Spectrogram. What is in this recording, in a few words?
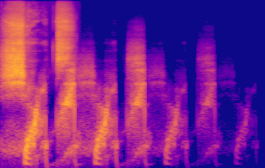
male, Dance spoken hooks; Mutekki Media; Dance Ultra Voice VOL-1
